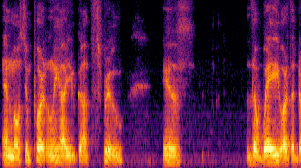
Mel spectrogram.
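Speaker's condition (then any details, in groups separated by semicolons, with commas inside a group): Cerebral palsy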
